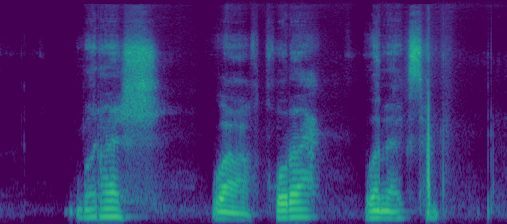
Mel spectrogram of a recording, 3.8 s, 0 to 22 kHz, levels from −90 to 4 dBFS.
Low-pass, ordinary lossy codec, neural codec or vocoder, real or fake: none; none; codec, 44.1 kHz, 2.6 kbps, SNAC; fake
